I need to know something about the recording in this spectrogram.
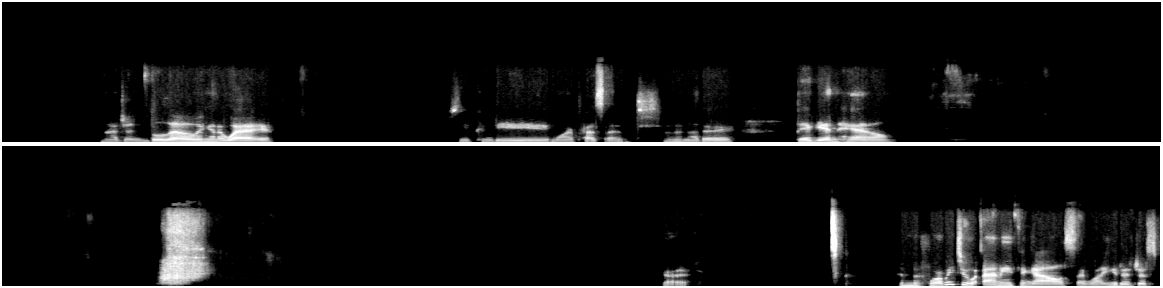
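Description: A young woman speaks calmly into a close microphone over an online call, pausing between phrases.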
